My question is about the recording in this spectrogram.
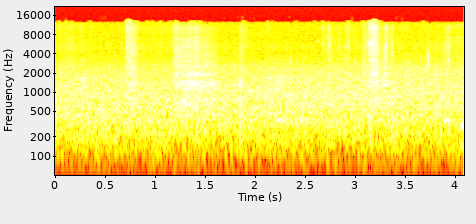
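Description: A few faint footsteps crunching on old, granular snow, over a steady low hiss.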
